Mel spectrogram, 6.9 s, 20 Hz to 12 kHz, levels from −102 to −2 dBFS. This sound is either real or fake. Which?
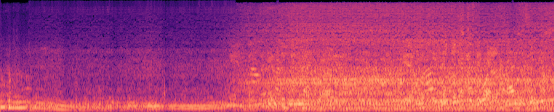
real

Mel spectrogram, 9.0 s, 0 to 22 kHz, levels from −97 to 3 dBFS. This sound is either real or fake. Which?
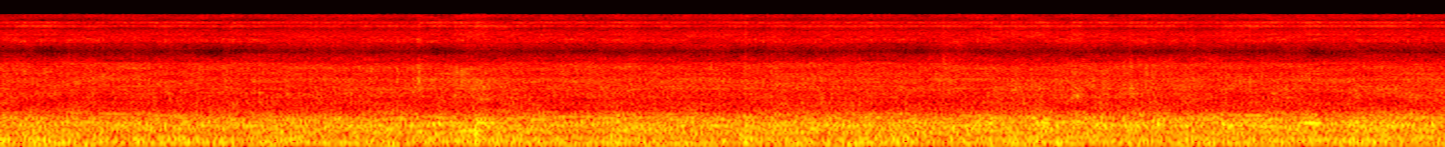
fake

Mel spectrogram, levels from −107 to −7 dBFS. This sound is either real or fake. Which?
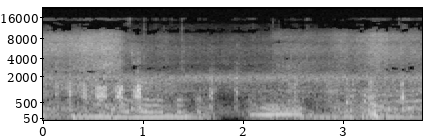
real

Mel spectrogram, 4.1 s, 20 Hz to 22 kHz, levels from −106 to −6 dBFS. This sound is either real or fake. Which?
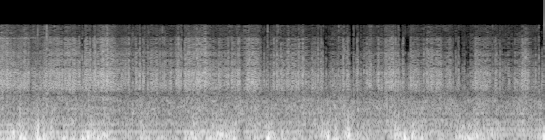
fake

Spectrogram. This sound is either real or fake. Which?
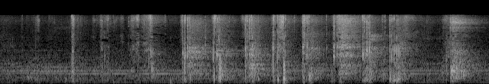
fake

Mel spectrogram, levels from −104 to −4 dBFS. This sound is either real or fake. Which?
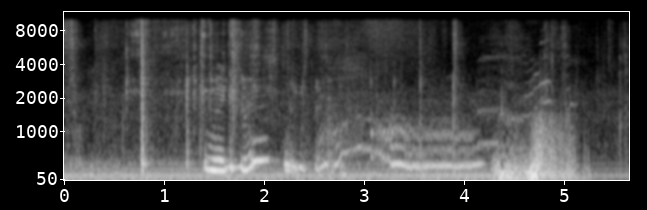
real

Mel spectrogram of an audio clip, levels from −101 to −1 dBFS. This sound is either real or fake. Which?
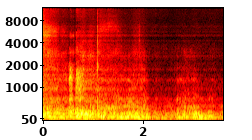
fake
